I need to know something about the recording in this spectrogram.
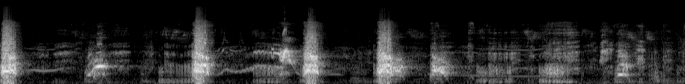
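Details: Pantera the dog, addressed as chica and Tera, gives irregular loud barks about a second apart, with softer whine-like tones between them and a Spanish-speaking voice nearby.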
